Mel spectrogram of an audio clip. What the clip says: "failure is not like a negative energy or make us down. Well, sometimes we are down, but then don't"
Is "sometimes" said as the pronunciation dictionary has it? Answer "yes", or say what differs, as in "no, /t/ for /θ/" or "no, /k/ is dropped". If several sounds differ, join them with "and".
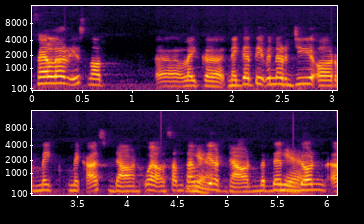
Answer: no, /z/ is dropped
